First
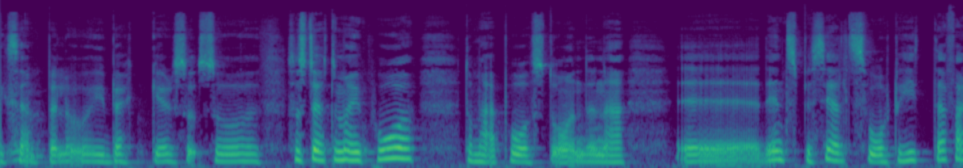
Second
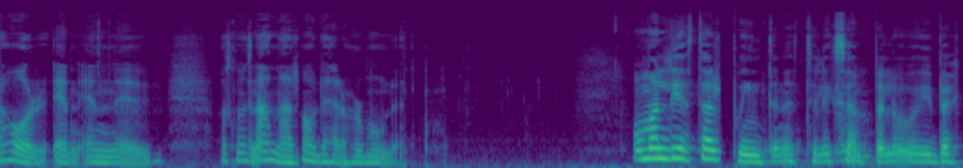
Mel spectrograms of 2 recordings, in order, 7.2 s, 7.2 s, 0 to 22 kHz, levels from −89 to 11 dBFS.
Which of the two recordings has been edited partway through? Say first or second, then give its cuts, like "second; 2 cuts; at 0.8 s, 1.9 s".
second; 3 cuts; at 1.9 s, 2.2 s, 5.4 s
